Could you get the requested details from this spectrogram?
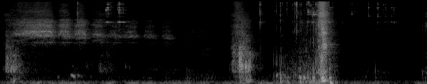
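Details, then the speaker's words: A dog's sneezing attack: a short run of sharp bursts of air through the nose with snorting breaths between them, while the owner soothes her and urges her to breathe; sneezing. "Mama's got you. We had a sneezy attack. Oh my goodness."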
